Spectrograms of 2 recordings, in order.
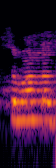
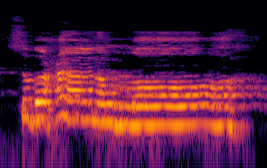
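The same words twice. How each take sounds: First: It is said rushed, run into the next. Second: It is said slowly, then a stop for breath.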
